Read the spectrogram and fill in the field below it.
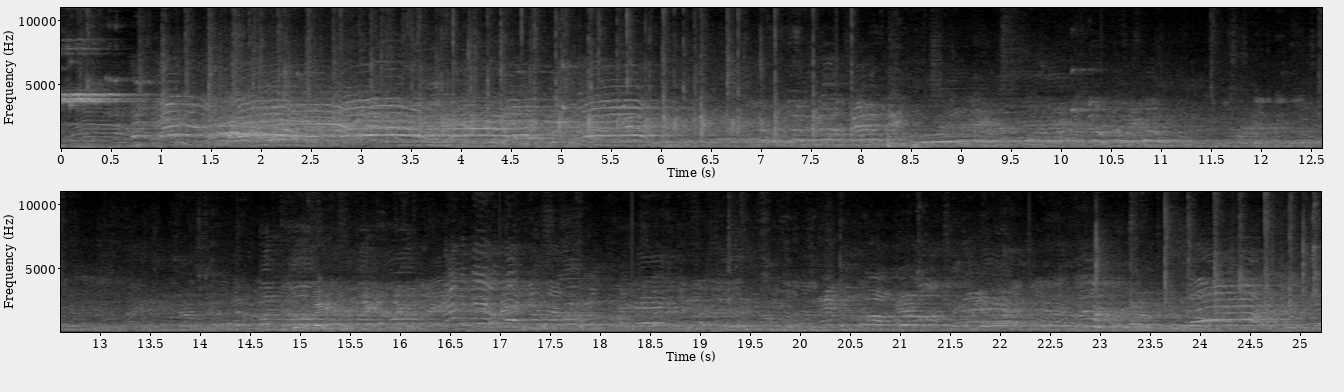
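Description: A crowd of spectators murmurs and calls out in an echoing hall.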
